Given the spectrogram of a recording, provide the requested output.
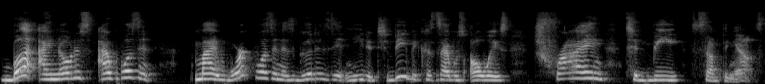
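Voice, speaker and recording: With an American accent, a woman speaks at a fairly slow pace with lively intonation. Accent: Southern US accent, varies in strength. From US South. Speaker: leadership coach and consultant. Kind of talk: interview.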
